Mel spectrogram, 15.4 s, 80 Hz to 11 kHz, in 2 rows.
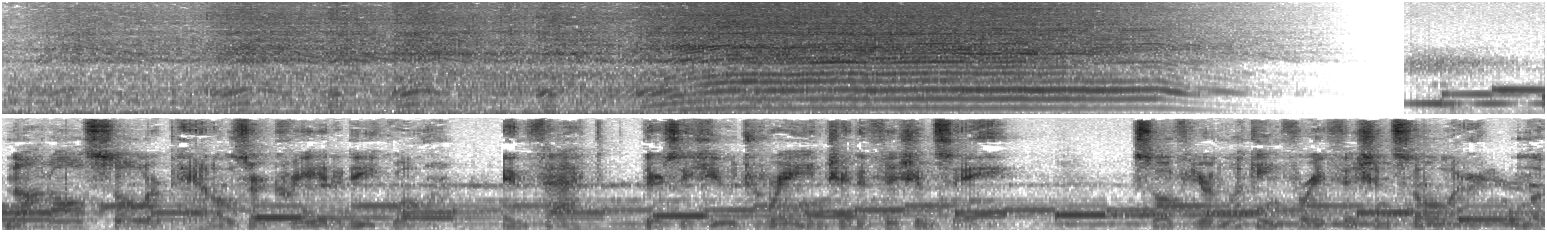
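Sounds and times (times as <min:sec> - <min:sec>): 
chainsaw engine revving at a haunted attraction in Lee New Hampshire: 0:00.1 - 0:06.7
speech: 0:08.1 - 0:15.4.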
